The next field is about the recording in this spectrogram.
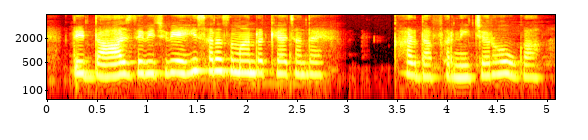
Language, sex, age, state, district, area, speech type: Punjabi, female, 30-45, Punjab, Rupnagar, urban, spontaneous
